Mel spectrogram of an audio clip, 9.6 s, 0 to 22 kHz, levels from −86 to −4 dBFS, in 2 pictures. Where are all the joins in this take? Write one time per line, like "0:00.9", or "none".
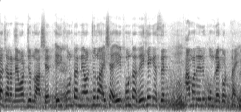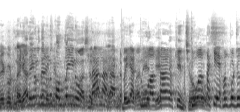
0:07.2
